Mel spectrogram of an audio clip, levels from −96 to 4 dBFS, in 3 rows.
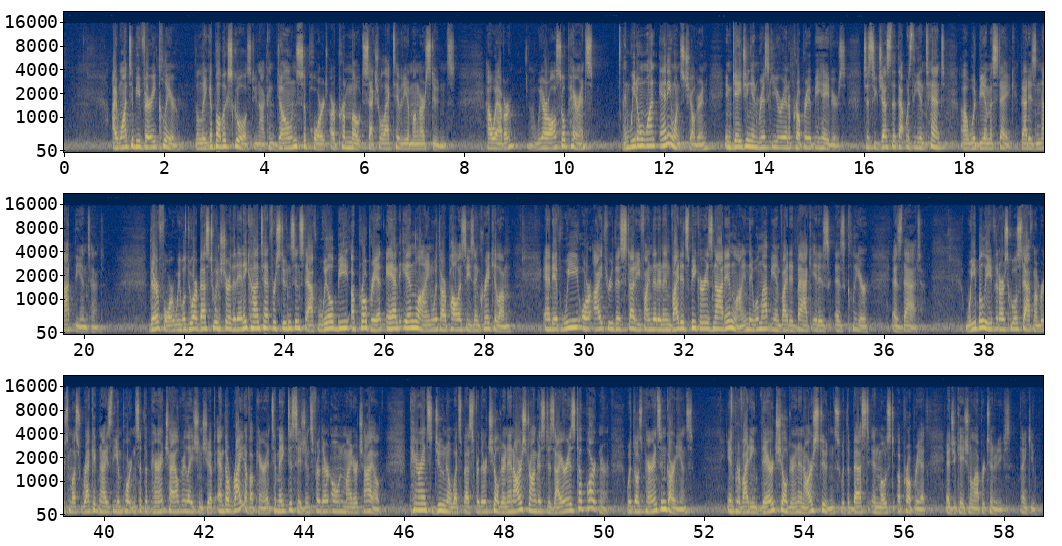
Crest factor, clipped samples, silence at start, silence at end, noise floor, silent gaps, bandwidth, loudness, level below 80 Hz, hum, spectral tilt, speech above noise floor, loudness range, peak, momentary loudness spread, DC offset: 16 dB; under 0.1%; 0 s; 0 s; -42 dBFS; none; 16 kHz; -21 LUFS; -62 dBFS; none; -4.5 dB/octave; 21 dB; 4 LU; -6 dBFS; 11 LU; under 0.1%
